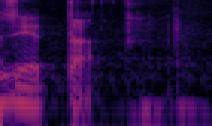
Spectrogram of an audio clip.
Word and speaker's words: zeta: potensial Zeta ya ini ini huruf heenanii yang bacanya itu zetta Nah untuk membicarakan atau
